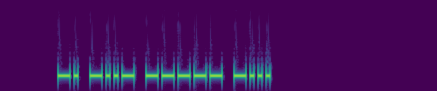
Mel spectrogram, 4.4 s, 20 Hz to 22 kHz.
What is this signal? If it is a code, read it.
Morse code, heard as a keyed tone, about 32 wpm, 700 Hz. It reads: NX0B
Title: USA Call Signs - 4 Characters - Repeated 3x - 30wpm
